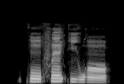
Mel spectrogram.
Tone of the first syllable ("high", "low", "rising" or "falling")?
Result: low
